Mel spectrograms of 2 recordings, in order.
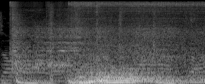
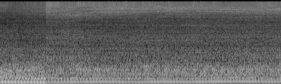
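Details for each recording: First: Rebuilt wrecked Porsche Macan Turbo, first start after repairs with air intake refitted: catches at once and revs cleanly and strongly, no hiss or stumble. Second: Porsche Macan Turbo after wreck rebuild, first start with air intake not yet fitted: even, busy idle with loud rushing suction as the turbos draw through the open intake; intake noise with air intake removed.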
